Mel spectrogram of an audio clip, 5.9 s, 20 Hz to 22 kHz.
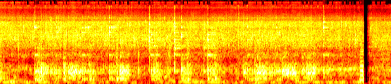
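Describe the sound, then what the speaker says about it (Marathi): Onion, garlic and curry leaves fry in oil, a steady loud sizzle running throughout while a spoon stirs and scrapes, with a few light clinks against the pan. "तर ह्याच्यात तेलामध्ये आपल्याला कांदा, लसूण आणि कढीपत्ता टाकायचा आहे. त्याला मस्त 2 मिनटं परतून घ्यायचं आहे"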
